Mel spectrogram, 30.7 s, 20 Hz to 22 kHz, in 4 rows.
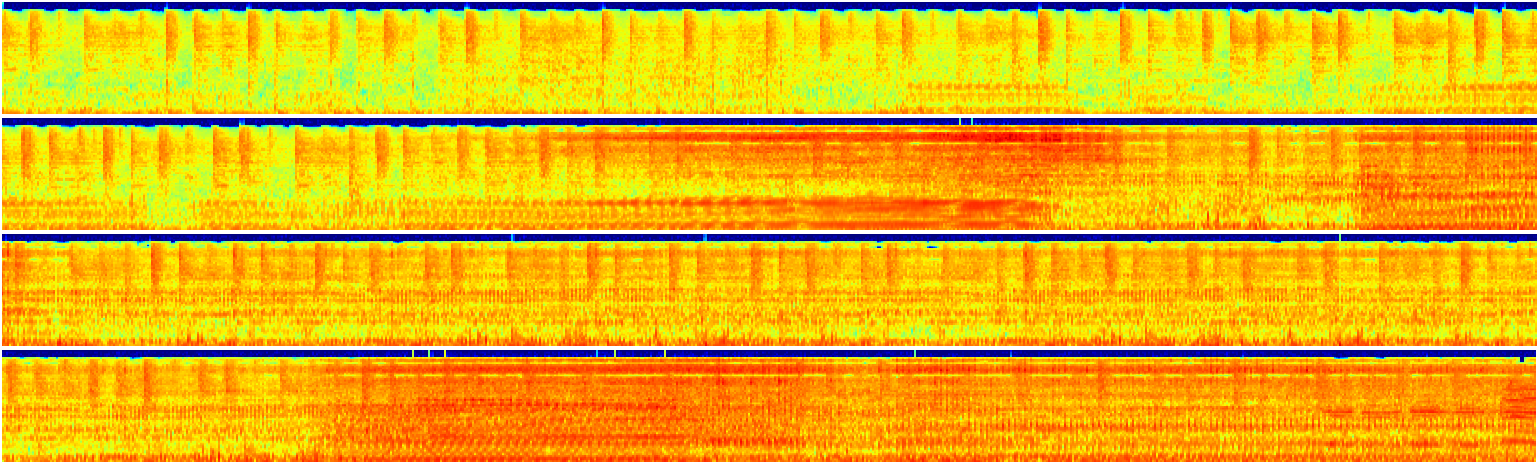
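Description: X-PRO 50cc mini dirt bike engine revving, its pitch climbing steadily as the bike accelerates, then dropping off sharply about 13 seconds in. It revs up again briefly about 25 seconds in.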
